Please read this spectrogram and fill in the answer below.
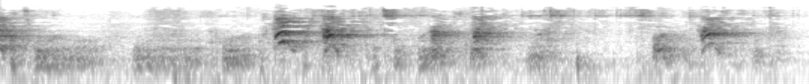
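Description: Dog barking and yipping: a string of short, high-pitched calls, loudest about two seconds in.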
